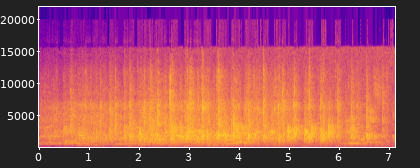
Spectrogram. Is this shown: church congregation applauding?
yes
